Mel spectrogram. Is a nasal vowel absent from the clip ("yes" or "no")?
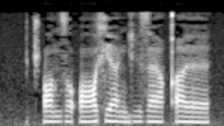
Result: yes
